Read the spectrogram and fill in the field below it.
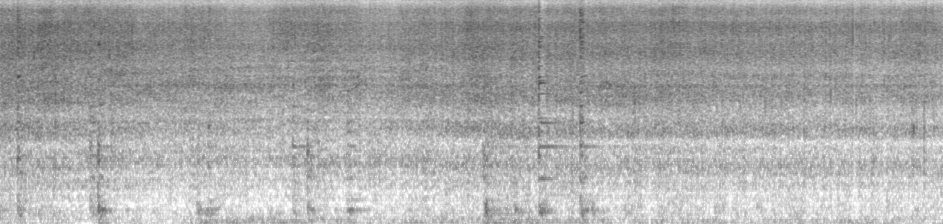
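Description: Tomatoes are sautéed over already-softened onions in a pan for a village-style curry, with salt added. A steady, close sizzle of frying runs throughout, broken by occasional scrapes and knocks of stirring. No one talks.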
